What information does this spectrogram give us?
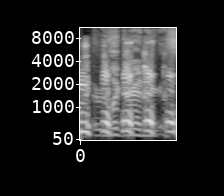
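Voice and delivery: loud, high mock British accent; teasing British impression, high and loud; mimicked British accent. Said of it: "Stewie from Family Guy".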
